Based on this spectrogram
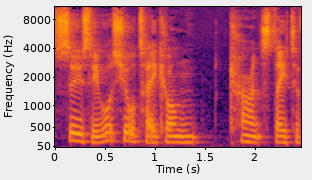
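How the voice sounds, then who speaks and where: A man speaks at a moderate pace with fairly even intonation and a fairly high pitch. It is a normal speaking voice. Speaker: podcast host. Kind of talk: scripted intro and moderated interview.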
